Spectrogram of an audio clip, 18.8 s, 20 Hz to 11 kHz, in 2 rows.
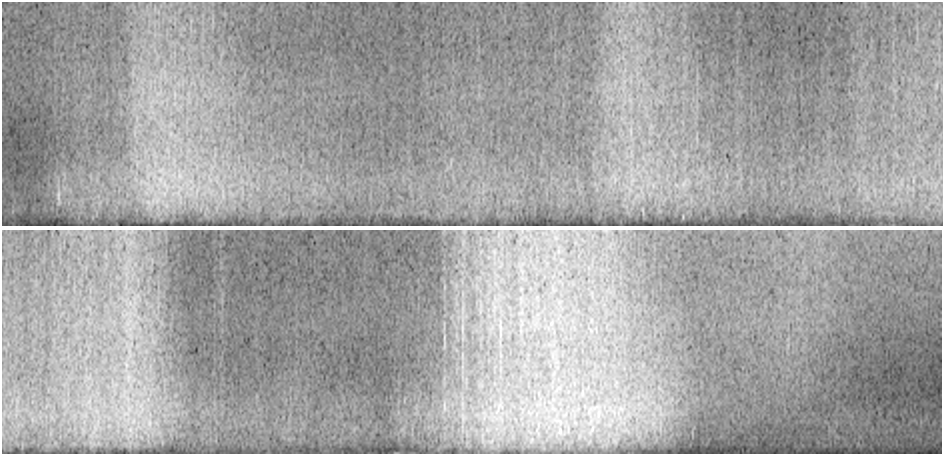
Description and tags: Audio captured on the island of Superagui, coast of the state of Paraná, southern region of Brazil, in March 17, 2018 at night, with Zoom H6 recorder.
Small waves. Light wind.
beach, coast, ocean, sea, seaside, surf, waves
